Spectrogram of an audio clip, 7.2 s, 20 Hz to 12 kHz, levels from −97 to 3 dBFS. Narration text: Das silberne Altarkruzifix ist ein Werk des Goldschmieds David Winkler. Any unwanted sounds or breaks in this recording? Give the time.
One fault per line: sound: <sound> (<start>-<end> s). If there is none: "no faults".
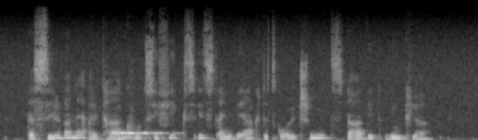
sound: dropout (4.0-4.1 s)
